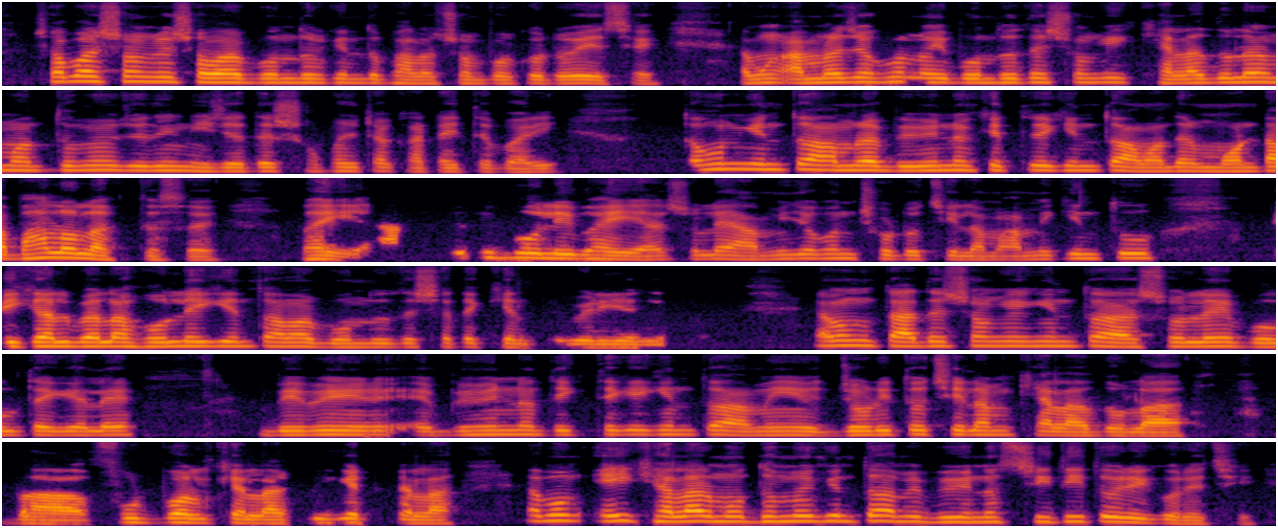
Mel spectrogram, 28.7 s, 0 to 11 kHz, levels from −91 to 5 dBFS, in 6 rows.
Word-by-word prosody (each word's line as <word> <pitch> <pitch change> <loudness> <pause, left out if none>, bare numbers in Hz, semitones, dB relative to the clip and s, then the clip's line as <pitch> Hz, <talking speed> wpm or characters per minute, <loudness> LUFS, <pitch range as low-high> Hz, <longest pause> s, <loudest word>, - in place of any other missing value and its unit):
সবার 200 +1 +4
সঙ্গে 190 -2 +1
সবার 165 -1 +7
বন্ধুর 155 -1 0
কিন্তু 150 -1 -3
ভালো 130 -1 -1
সম্পর্ক 135 -1 -5
রয়েছে 135 -3 0 0.4
এবং 150 +3 0
আমরা 155 +3 +3
যখন 175 +2 -1
ওই 160 - +1
বন্ধুদের 155 +1 0
সঙ্গে 165 0 -3
খেলাধুলার 160 +4 +2
মাধ্যমেও 170 +1 -2
যদি 165 0 +1
নিজেদের 140 +1 -2
সময়টা 140 +1 -6
কাটাইতে 130 0 -7
পারি, 115 0 -4 0.5
তখন 200 +4 -1
কিন্তু 200 0 -1
আমরা 175 0 +5
বিভিন্ন 165 +2 +2
ক্ষেত্রে 175 +1 -2
কিন্তু 165 0 -2
আমাদের 140 +1 0
মনটা 140 +3 +2
ভালো 185 +1 +6
লাগতেছে। 125 -3 -5 0.4
ভাই, 145 -1 +3 0.2
আমি 130 - -4
যদি 190 +1 -3
বলি 175 -3 +5
ভাই 140 -3 +2
আসলে 145 +3 -7
আমি 135 +4 -7
যখন 165 +1 -3
ছোট 150 -2 -6
ছিলাম, 125 -3 -5
আমি 135 +3 -7
কিন্তু 160 +1 -2 0.6
বিকালবেলা 165 0 +5
হলেই 170 +1 +3
কিন্তু 170 0 -2
আমার 160 -1 +2
বন্ধুদের 140 0 -3
সাথে 150 0 -5
খেলতে 140 -3 -6
বেরিয়ে 125 -1 0
যেতাম। 120 - -11 0.4
এবং 195 - +2
তাদের 175 0 +4
সঙ্গে 180 0 -1
কিন্তু 175 0 -4
আসলেই 165 +2 +1
বলতে 145 0 0
গেলে 145 +1 +2 0.6
বিভিন 155 +1 +2 0.3
বিভিন্ন 155 +2 -2
দিক 155 -1 -3
থেকে 160 0 -1
কিন্তু 160 0 -5
আমি 140 +1 -3 0.2
জড়িত 150 +1 +1
ছিলাম 155 -2 +1
খেলাধুলা 130 -3 +2 0.5
বা 130 -1 +5 0.2
ফুটবল 165 0 +3
খেলা, 140 -3 +4
ক্রিকেট 155 0 0
খেলা 130 -2 +2 0.3
এবং 225 +2 +4 0.2
এই 215 - +4
খেলার 200 0 +6
মধ্যমেই 195 +2 +2
কিন্তু 210 0 -1
আমি 195 -1 -1
বিভিন্ন 180 0 +2
স্মৃতি 190 +1 -2
তৈরি 170 -4 +4
করেছি। 125 -4 -5
155 Hz, 175 wpm, -21 LUFS, 140-175 Hz, 0.6 s, সবার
